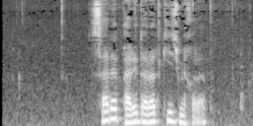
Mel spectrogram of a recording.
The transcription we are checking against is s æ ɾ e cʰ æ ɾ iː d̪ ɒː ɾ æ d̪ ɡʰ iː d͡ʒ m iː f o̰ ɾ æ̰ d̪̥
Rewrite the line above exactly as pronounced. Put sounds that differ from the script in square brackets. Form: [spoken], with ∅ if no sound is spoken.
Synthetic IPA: s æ ɾ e [pʰ] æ ɾ iː d̪ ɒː ɾ æ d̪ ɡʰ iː d͡ʒ m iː [x] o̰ ɾ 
